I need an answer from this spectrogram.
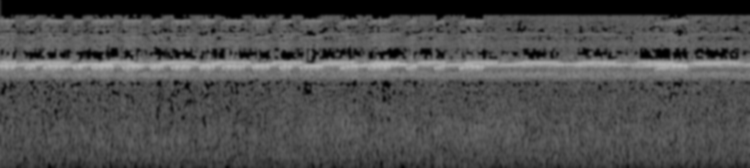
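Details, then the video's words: An insect trills without pause in a relaxing nature recording, a shrill high pulsed buzz holding a constant pitch with slight swells in loudness over a soft background hiss. "Nature Sound of nature sounds scenery L · insect"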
